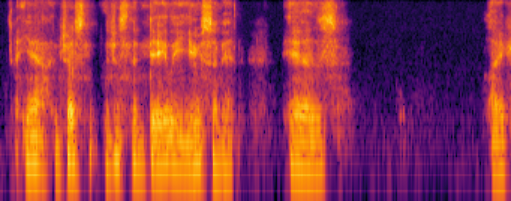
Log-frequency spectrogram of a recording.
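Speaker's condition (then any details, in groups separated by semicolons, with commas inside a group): ALS; expects to lose voice very soon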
